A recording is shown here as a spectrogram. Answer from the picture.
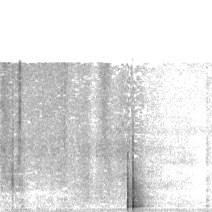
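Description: A single short tap a little past the middle, over a faint steady hum.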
